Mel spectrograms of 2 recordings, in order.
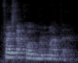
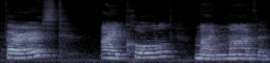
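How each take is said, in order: First: The words run together with no pauses. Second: Small pauses separate the words. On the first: The speaker calls it right. "I'm just going to say the sentence in one go, like this" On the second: The speaker calls it wrong. "There's like little breaks"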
